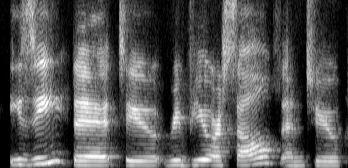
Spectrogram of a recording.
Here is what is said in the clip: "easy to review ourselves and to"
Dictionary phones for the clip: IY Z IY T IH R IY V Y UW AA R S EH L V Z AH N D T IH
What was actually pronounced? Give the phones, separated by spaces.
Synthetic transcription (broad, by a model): IY Z IY T IH R IY V Y UW AA R S EH L V Z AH N T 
